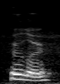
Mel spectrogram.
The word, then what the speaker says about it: Hulu: We don't have Hulu. Is that how you say it? Hulu, that's it.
